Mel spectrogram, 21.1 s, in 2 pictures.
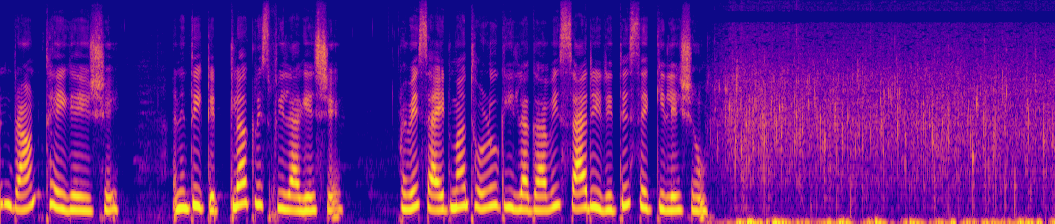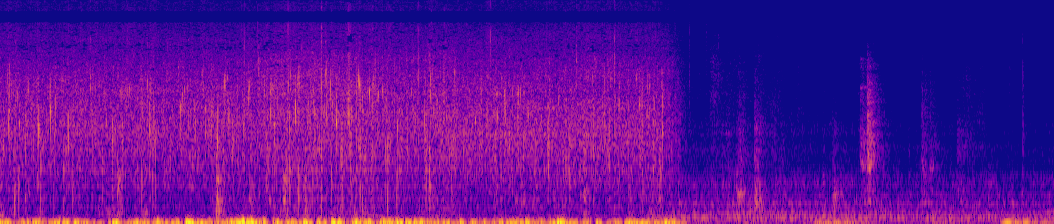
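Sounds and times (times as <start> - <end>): ghee sizzling on a hot pan: 7.1 - 17.4.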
